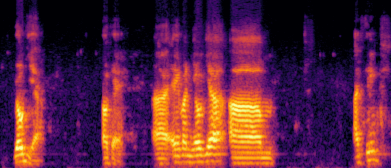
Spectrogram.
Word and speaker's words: Jogia: Avon Jogia, the guy from Victoria. Huh? Yogia.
